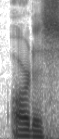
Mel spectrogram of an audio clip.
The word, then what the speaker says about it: Artis: I am Artis, by the way. That's how you pronounce that last name.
